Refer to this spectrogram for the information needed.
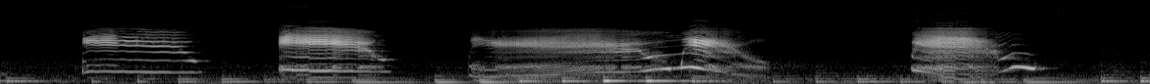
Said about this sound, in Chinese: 不过这天晚上，在屋顶上面。有一只猫，它喵喵喵喵的叫个不停。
